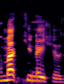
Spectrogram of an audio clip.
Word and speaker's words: machinations: The word is pronounced machinations.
